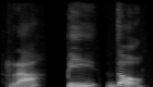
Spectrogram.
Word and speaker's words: rápido: Fast is rápido, pronounced rápido.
